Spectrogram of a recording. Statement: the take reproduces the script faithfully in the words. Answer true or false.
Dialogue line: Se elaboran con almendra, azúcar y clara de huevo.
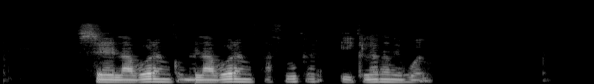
false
